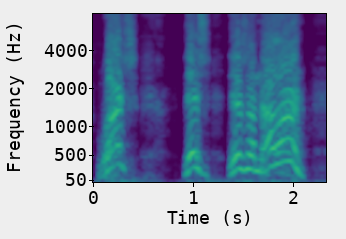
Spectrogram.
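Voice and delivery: high, startled gasp of a question; sudden eager surprise; surprised monster. Acted. Beholder reacts, excited.

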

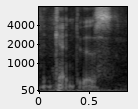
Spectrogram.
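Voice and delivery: breathy hushed repeat; whispered refusal. Retold or imitated. Repeated refusal, second take.

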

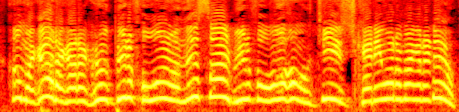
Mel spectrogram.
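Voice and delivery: very high, laughing cartoon mouse; giggly flustered Mickey. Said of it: "That is an awesome Mickey Mouse".

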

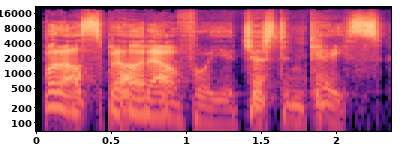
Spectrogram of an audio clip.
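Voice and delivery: condescending explanation building to a high boast; sly villain Kubo. Acted. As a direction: spell it out smugly, then crow. Plays Kubo reading game script.

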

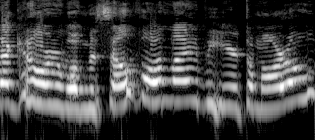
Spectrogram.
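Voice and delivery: high, loud indignant comeback; exasperated retort. Retold or imitated. Customer retorting to a five-day wait, exasperated.

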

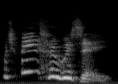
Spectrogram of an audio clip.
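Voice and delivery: loud, high-pitched disbelief; incredulous. Real, not acted. Host to co-host who never heard of singer, incredulous. Mock outrage at co-host's ignorance.

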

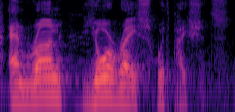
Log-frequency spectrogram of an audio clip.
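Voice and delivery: slow, leaning hard on "your"; "your" drawn out and weighted, slowly; stress on your. Shown as a demonstration. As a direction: land on "your" in "run your race". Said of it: "I emphasize the word "your".

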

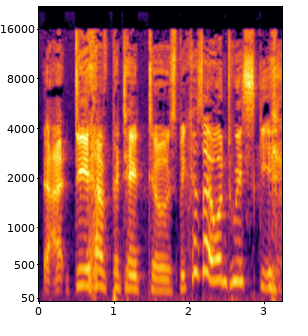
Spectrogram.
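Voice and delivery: high, hammed-up Irish imitation; mock Irish accent. Friend imitating the crew wanting whiskey, in mock Irish accent. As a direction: mimic an overdone Irish lilt, climbing high. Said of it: "turn a hard right into Irish town".

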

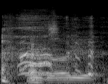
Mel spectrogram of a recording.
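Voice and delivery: laughing drawl. Pretend. Drawn-out joke pronunciation.

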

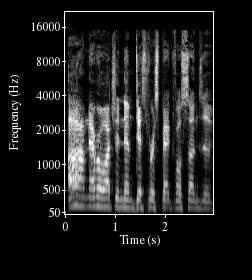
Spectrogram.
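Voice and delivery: imitating a drunk's indignant rant; mock drunken outrage; drunk guy. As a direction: put on a drunk fan swearing off the game. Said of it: "He's drunk, and he's like".

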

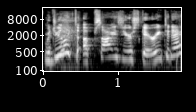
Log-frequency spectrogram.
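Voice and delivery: upselling cashier. Pretend. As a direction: upsell it like a drive-thru clerk. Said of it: "mock fast-food upsell".

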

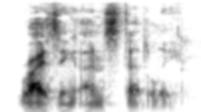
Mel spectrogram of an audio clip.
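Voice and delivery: plain reading voice

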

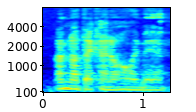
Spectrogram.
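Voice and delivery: soft, quick, subdued reply; grim holy man, low-key; sad, cold resolve. Acted. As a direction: say it quietly, with understated sadness. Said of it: "you've seen Burke very sad".

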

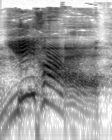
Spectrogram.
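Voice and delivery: high cowboy whoop; mock cowboy yeehaw. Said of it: "he's like".

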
